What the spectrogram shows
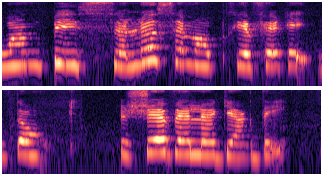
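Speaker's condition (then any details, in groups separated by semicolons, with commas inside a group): Ataxia; degenerative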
